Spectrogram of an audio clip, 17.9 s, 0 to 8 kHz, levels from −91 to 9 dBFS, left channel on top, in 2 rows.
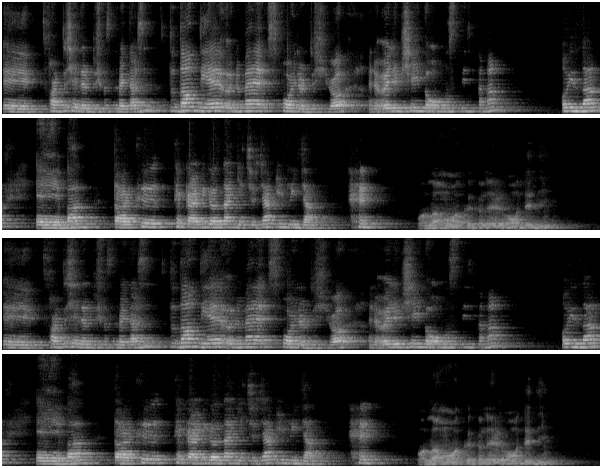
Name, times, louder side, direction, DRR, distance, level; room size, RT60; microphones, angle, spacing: voice 1, 0.0-5.2 5.5-7.4 8.4-9.0 9.5-10.3 10.7-13.6 14.2-14.5, left 2 dB, 50° left, 2 dB, 1.0 m, -27 dB
voice 2, 15.2-17.1, equal, 40° right, 3 dB, 0.8 m, -34 dB
5.4 x 4.2 x 4.6 m, 0.92 s
head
